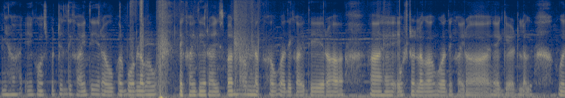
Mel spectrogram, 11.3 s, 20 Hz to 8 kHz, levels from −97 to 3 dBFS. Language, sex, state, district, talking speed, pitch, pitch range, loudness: Hindi, male, Uttar Pradesh, Etah, 180 wpm, 115 Hz, 110-125 Hz, -38 LUFS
